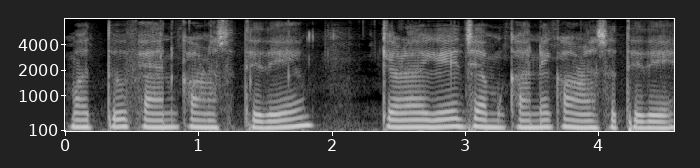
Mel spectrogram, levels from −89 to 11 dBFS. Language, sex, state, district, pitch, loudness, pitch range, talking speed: Kannada, female, Karnataka, Bidar, 185 Hz, -15 LUFS, 180-195 Hz, 90 wpm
